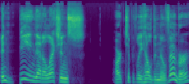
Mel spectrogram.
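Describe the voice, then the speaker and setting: A man with an American accent speaks at a moderate pace in an unremarkable speaking voice, his pitch fairly high for a man and his intonation lively. The recording is very clean with a silent background, and the sound is dry and close with no echo. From US South, Augusta, Georgia. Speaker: radio host. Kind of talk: political commentary. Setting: home studio.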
